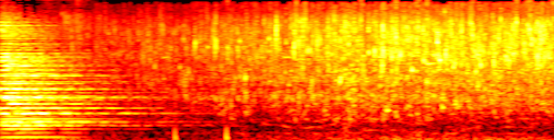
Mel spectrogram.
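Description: babbling brook flowing

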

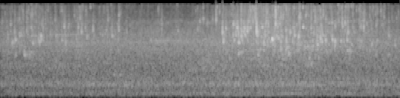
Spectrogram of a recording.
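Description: water pouring

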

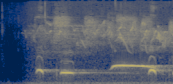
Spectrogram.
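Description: owl hooting

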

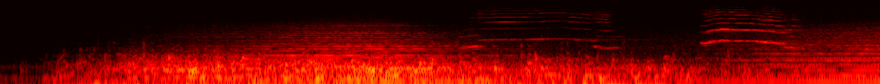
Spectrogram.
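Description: whale song

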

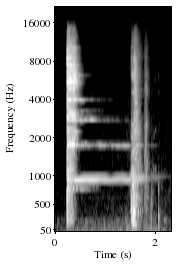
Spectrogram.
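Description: glasses clinking together

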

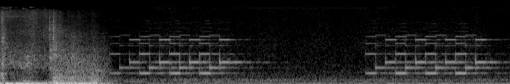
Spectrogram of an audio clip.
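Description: telephone ringing

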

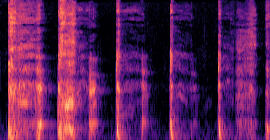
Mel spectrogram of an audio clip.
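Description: repeated coughing

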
